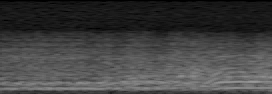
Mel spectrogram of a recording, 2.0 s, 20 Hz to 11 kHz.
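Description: A full field of 250cc two-stroke motocross bikes at full throttle together just off the start, their engines blending into one steady drone.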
